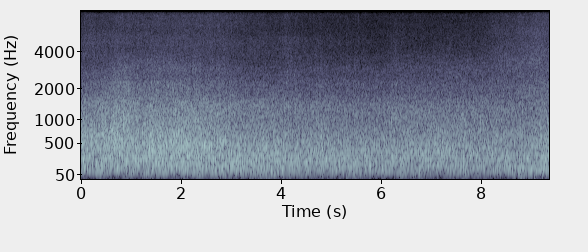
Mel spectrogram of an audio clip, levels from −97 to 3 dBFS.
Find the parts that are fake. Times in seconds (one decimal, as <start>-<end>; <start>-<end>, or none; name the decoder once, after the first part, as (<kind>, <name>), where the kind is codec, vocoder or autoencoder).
1.2-1.9 (vocoder, BigVGAN v2); 6.5-8.2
